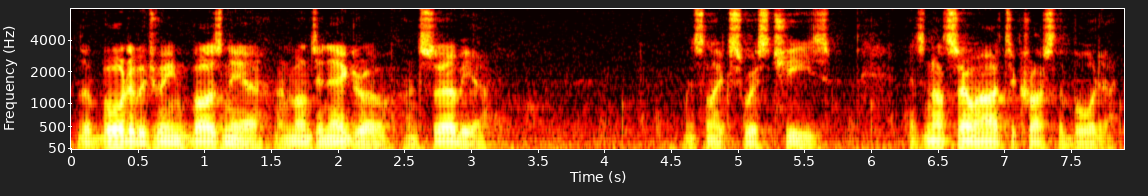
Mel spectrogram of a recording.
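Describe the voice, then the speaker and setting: A man whose voice has been electronically disguised, sitting very low in pitch. He answers interview questions as an informant in plain, short, matter-of-fact statements. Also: normal speed, a bit bright, a little hiss or hum.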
